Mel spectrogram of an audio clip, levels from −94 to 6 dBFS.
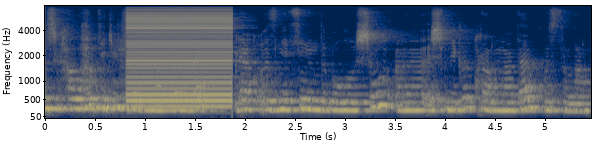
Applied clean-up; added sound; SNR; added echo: none; Alarm; -3 dB; reverberation time 0.8 s.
